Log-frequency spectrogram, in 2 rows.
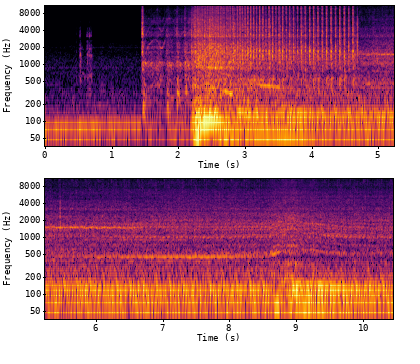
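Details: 2008 Mercedes C63 AMG, M156 V8, 165,000 km, cold start: engine fires, then a fast metallic clatter over idle for a couple of seconds before fading, as worn lock-pin holes let the camshaft adjusters slap until oil pressure builds.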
